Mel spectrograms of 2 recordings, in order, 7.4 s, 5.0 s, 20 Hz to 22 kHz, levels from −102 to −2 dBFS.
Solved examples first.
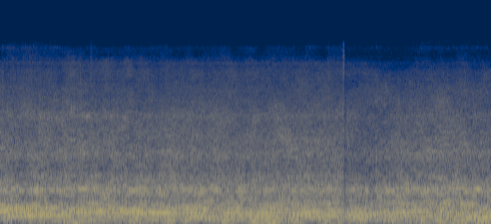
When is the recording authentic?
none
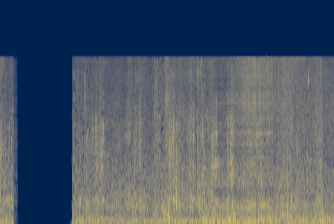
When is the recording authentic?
0.0-3.2; 4.1-5.0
